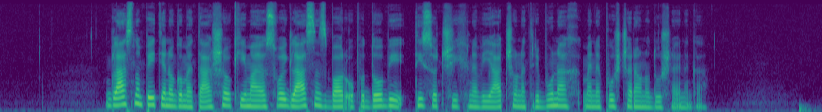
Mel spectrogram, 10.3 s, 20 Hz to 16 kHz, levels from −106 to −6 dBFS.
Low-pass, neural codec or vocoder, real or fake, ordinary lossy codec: 14.4 kHz; none; real; none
